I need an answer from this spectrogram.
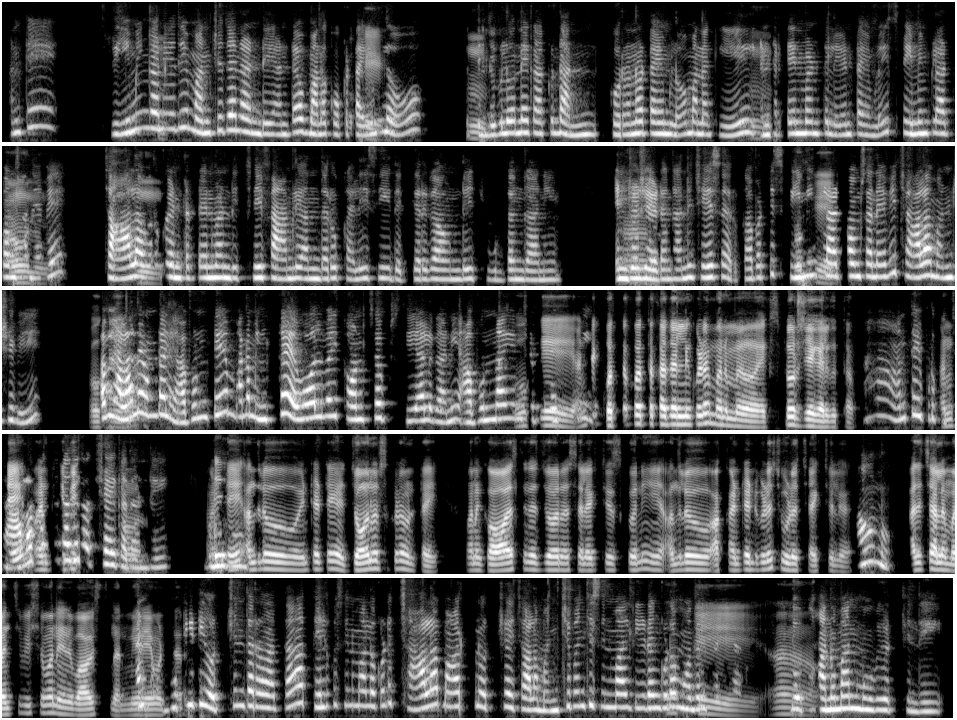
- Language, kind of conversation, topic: Telugu, podcast, రీమేకుల గురించి మీ అభిప్రాయం ఏమిటి?
- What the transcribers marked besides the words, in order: static; in English: "స్ట్రీమింగ్"; other background noise; in English: "ఎంటర్‌టైన్‌మెంట్"; in English: "స్ట్రీమింగ్ ప్లాట్ఫామ్స్"; in English: "ఎంటర్‌టైన్‌మెంట్"; in English: "ఫ్యామిలీ"; in English: "ఎంజాయ్"; in English: "స్ట్రీమింగ్ ప్లాట్ఫామ్స్"; in English: "ఎవాల్వ్"; in English: "కాన్సెప్ట్స్"; in English: "ఎక్స్‌ప్లోర్"; distorted speech; in English: "జోనర్స్"; in English: "జోనర్స్ సెలెక్ట్"; in English: "కంటెంట్"; in English: "యాక్చువల్‌గా"; in English: "అండ్ ఓటీటీ"; in English: "మూవీ"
